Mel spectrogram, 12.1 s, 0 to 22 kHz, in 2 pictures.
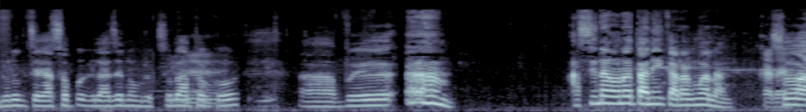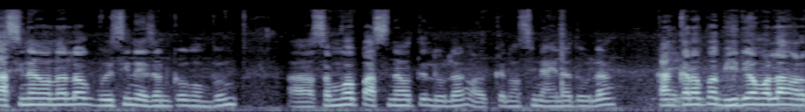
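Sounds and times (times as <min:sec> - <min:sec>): man speaking: 0:00.0 - 0:03.4, 0:04.3 - 0:12.0.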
